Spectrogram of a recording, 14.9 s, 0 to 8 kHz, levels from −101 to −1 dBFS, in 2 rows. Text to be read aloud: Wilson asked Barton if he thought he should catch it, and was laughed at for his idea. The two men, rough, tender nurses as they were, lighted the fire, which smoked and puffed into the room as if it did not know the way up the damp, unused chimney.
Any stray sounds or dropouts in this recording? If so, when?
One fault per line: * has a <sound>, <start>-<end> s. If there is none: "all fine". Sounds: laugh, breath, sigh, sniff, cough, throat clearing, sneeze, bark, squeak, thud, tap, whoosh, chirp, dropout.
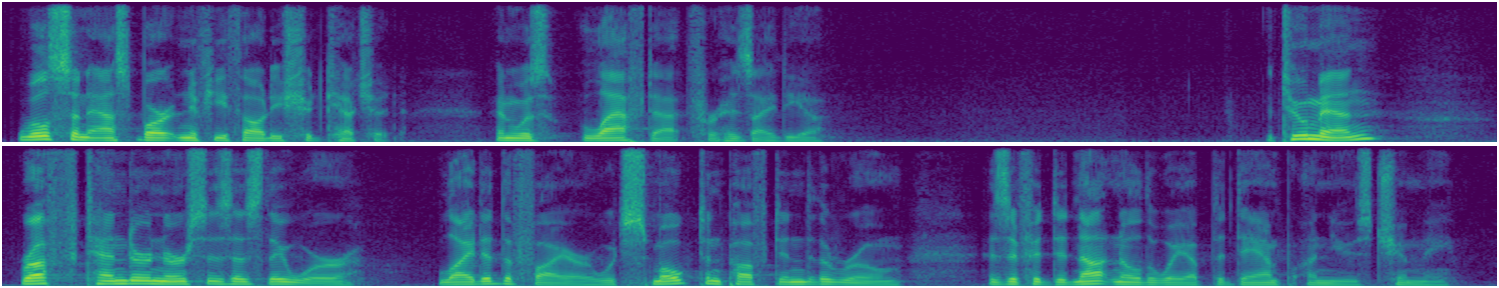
all fine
